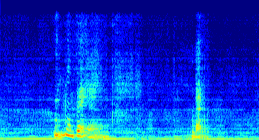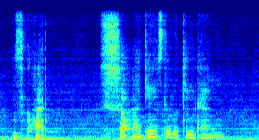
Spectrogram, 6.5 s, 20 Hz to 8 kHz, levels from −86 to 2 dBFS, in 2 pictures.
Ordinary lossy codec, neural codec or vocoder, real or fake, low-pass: none; codec, 24 kHz, 1 kbps, SNAC; fake; 7.2 kHz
